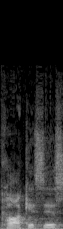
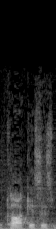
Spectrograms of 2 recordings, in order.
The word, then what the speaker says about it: Caucasus: Eurasia by the way it's pronounced Caucasus not caucus the Caucasus when a ton of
